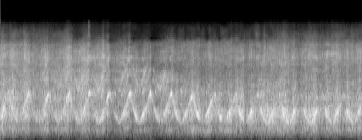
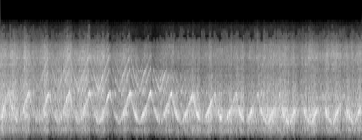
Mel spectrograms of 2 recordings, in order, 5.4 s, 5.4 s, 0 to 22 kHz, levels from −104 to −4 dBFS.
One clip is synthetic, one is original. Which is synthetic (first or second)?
first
